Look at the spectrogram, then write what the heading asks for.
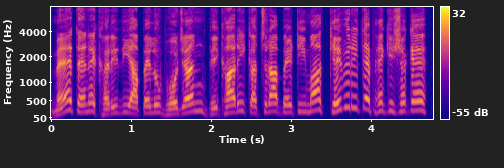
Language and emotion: Gujarati, angry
